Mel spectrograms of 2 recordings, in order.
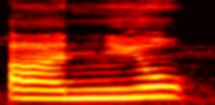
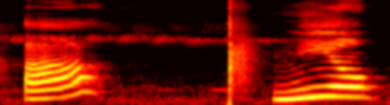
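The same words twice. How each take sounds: First: Said in the usual way. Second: "Agneau" split in two, a long pause after the A; syllable by syllable. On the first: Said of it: "écris le nombre de syllabes". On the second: Shown as a demonstration. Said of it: "deux syllabes".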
